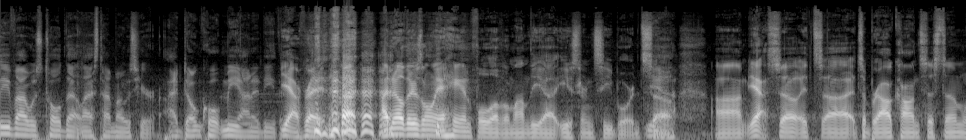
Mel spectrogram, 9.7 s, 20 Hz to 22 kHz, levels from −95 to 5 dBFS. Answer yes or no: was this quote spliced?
no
